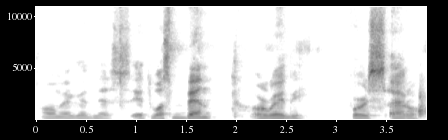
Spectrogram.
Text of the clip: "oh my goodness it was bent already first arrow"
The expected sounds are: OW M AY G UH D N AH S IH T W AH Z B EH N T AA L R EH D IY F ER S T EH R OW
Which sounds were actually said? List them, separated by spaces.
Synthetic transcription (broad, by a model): OW M AY G UH D N AH S IH T W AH S B EH N T AA L R EH D IY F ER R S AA R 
